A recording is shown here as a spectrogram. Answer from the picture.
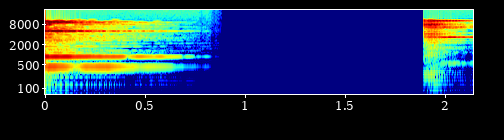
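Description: A bell-like chime rings out and fades within about a second, then a shorter, brighter chime sounds near the end.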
